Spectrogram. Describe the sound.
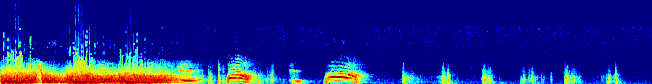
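A gunshot in a Western radio drama: a loud, broad blast that fills the first two seconds and trails off. It is followed by a series of short voiced sounds and thuds.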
